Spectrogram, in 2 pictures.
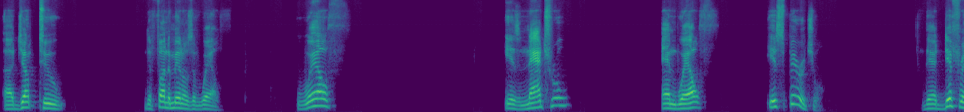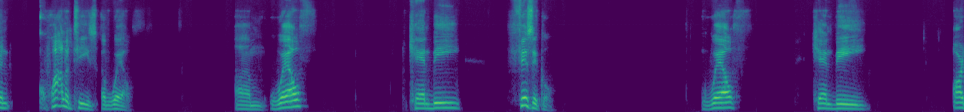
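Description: A middle-aged man speaks calmly into a nearby microphone, in short phrases with pauses.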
